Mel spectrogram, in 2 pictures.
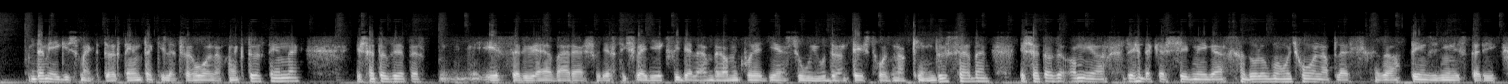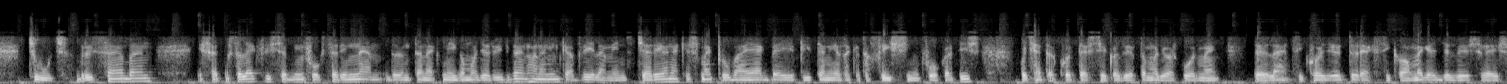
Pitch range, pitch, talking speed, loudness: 100-120 Hz, 105 Hz, 160 wpm, -16 LUFS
